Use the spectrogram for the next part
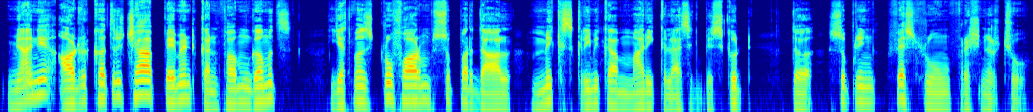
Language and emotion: Kashmiri, neutral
